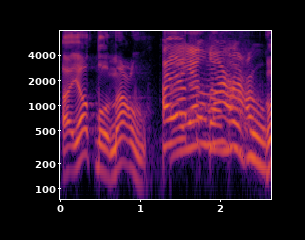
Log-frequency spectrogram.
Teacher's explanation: ایطمع میں طا کو آپ نے پر بھی رکھنا ہے، قلقلہ بھی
